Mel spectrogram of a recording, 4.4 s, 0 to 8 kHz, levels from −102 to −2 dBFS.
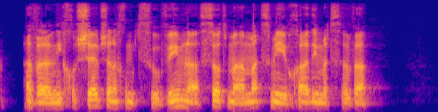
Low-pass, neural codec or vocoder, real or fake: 7.2 kHz; none; real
